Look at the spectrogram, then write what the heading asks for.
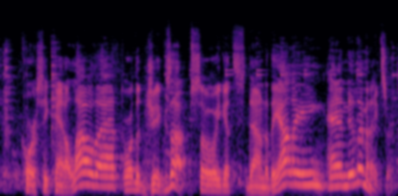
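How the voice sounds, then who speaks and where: A man's voice: medium pitch, huge pitch swings, normal speed. An actor playing a folksy, slangy male police inspector who talks in a colloquial, blustery way in a live mystery drama. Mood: eager explaining. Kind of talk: live radio-style mystery drama performance. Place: public library live stage before an audience.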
